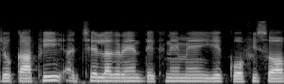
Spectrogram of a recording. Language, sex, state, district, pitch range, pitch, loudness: Hindi, male, Chhattisgarh, Kabirdham, 140-155 Hz, 150 Hz, -17 LUFS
